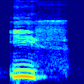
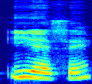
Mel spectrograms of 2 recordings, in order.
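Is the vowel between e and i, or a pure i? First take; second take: pure i; between e-i. First: The vowel is a pure Spanish i. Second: The vowel sits between Spanish e and i. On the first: The speaker calls it wrong. "pero no se dice is" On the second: The speaker calls it right. "el is en inglés es is"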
